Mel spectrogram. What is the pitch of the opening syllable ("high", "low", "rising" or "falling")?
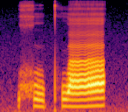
low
